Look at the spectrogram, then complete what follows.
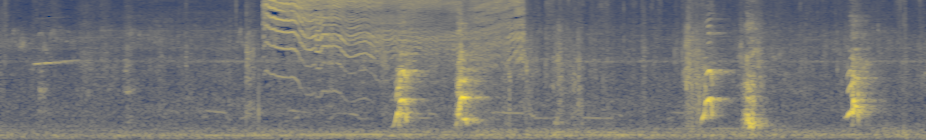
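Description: German Shepherd puppies whining and yipping: a high wavering whine about three seconds in, then five short, sharp yips spread through the rest.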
